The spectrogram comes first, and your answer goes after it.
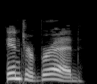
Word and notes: interbred: British English

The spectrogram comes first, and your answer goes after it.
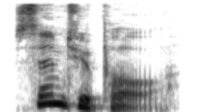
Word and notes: centuple: British English

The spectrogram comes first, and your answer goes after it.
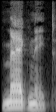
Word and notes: magnet: American English

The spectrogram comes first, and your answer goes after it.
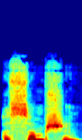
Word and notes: assumption: American English

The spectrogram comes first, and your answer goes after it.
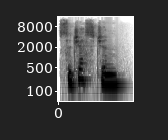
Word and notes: suggestion: British English

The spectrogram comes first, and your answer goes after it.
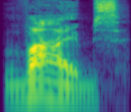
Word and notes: vibes: British English

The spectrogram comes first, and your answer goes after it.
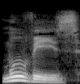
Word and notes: movies: British English

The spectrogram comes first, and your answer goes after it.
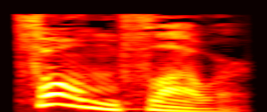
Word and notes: foamflower: British English

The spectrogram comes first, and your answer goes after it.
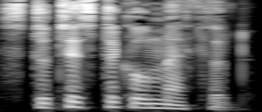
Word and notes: statistical method: British English

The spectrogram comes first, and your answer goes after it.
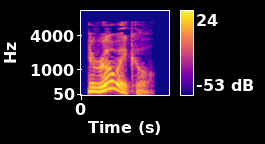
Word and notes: heroical: British English

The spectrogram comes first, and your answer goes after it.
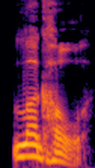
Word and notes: lughole: American English

